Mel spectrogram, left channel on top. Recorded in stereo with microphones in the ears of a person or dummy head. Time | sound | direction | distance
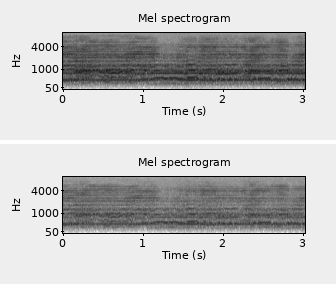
0.0 | a machine running | 30° left (ahead or behind) | ?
